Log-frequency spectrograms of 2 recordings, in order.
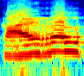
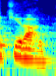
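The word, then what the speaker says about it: chiral: या फिर the optical active compound it is also called a कायरल compound. कौन सा word? Not ए चिराल. इट is called a कायरल. ख्याल में रखने का द प्रोनाउंसिएशन कायरल या फिर कायरल.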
